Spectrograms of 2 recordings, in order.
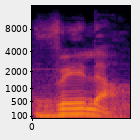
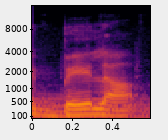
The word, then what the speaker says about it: वेला: अतः ए अक्षर से जुड़े वेला इस शब्द के उच्चारण में भी विशेष ध्यान रखा जाना चाहिए। अर्थात इसे बेला नहीं बोला जाना चाहिए।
